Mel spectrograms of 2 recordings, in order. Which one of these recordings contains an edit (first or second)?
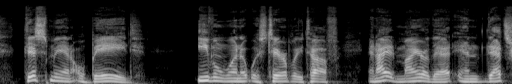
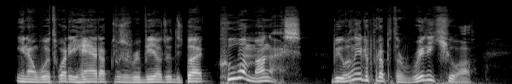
second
